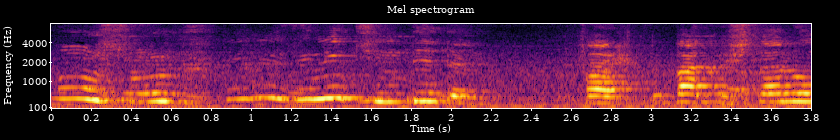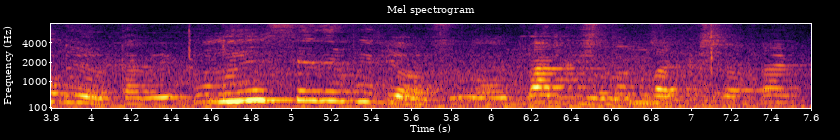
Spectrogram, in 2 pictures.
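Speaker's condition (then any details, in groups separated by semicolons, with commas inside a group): Spastic cerebral palsy; spastic, birth complications, affects walking; walks differently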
